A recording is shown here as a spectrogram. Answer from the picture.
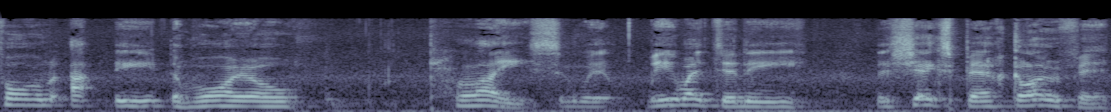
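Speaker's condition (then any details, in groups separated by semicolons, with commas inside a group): Down syndrome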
